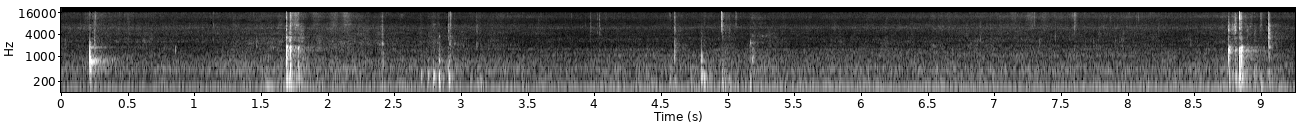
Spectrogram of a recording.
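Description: A few light clicks and knocks of a plastic measuring cup against a bowl and canister as cornmeal is poured and scooped, over a steady low hum.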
